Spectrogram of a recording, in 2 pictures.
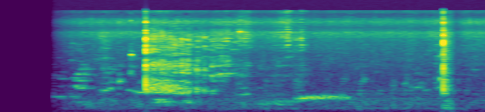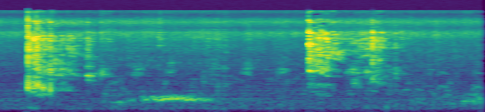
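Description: A metal spatula stirring a thick rice and fish-head curry in a pot: a few short scrapes against the pan and one sharp knock about three and a half seconds in. Low cooing calls repeat in the background about every two and a half seconds.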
